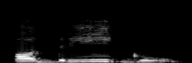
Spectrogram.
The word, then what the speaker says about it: Rodrigo: Temos uma R no início, então a pronúncia vai ser como J, Rodrigo.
